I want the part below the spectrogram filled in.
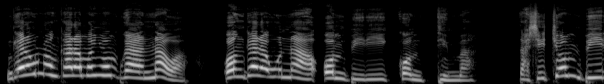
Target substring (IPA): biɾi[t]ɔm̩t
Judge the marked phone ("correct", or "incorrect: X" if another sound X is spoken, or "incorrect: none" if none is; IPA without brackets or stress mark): incorrect: k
